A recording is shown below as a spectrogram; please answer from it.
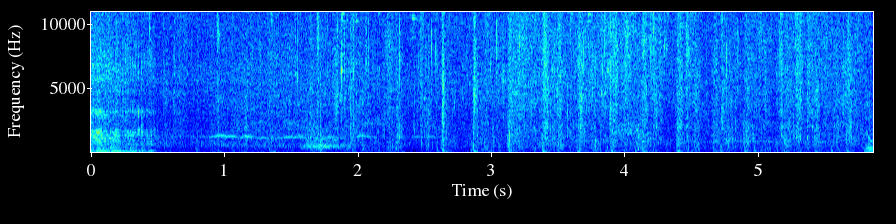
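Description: Horses in the Ghost of Tsushima game clip-clop over the ground in a quick, uneven rhythm, with a whinny early on, close and moderately loud.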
